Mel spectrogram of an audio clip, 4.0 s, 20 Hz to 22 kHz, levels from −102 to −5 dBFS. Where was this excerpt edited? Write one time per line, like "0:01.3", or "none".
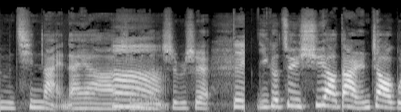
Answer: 0:02.4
